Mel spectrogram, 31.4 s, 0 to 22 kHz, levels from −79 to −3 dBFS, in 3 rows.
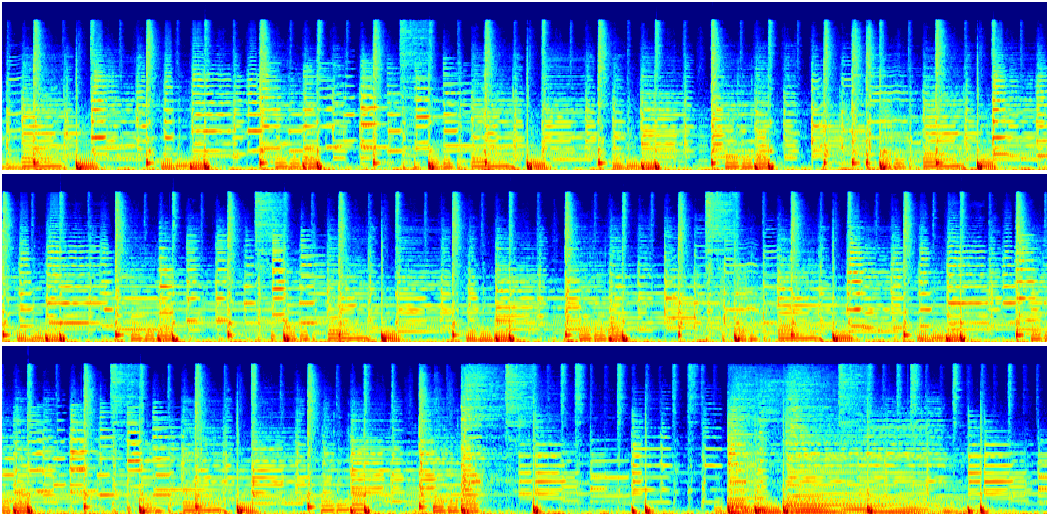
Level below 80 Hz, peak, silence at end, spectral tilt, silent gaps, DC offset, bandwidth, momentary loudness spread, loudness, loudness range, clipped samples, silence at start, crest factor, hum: -20 dBFS; 0 dBFS; 0 s; -5.5 dB/octave; none; under 0.1%; 14 kHz; 8 LU; -17 LUFS; 2 LU; under 0.1%; 0 s; 16 dB; none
